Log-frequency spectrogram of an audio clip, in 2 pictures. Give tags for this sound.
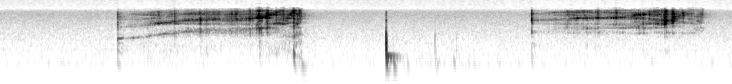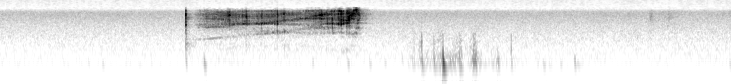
metal; slide

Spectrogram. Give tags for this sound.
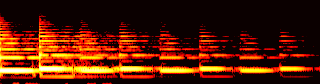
Lead; Music-Based-on-Final-Fantasy; Pluck; Sample; Synth

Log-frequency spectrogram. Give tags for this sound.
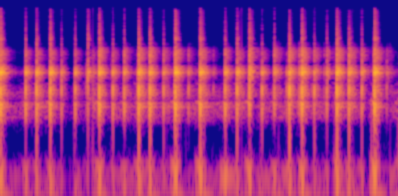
brazil; cuba; pan; Clav; delay; Percussion; afro

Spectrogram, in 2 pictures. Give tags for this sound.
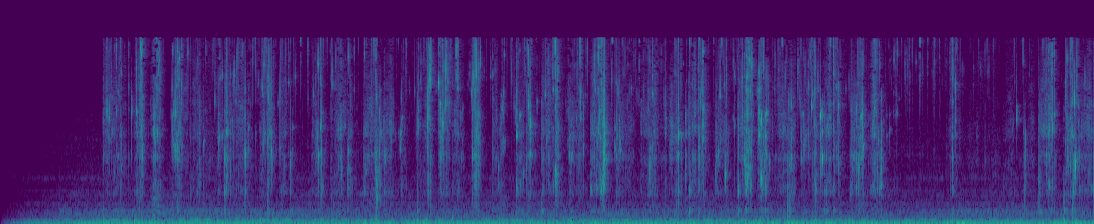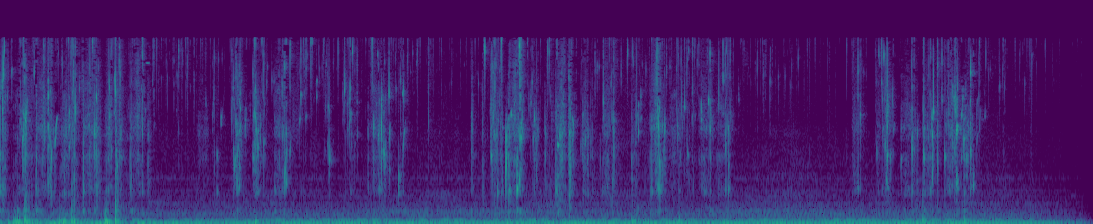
lago; estanque; agua

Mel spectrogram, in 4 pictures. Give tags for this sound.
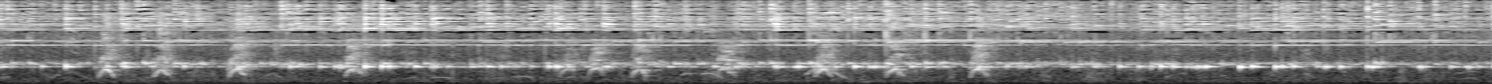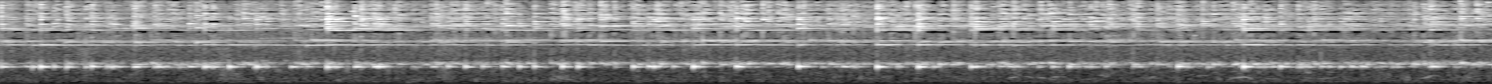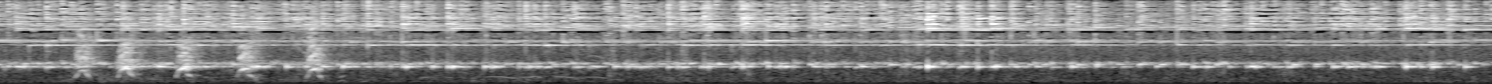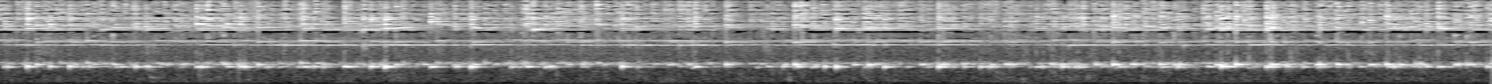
cowbell; animal; cow

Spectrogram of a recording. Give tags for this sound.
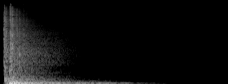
close; door; punch

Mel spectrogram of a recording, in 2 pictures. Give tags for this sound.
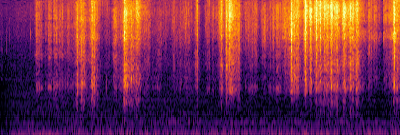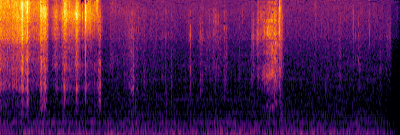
apple; sound-design; sounddesign

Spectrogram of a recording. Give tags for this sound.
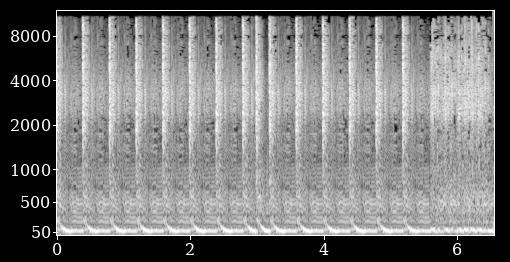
distortion; distorted; bassdrum; techno; beat; kickdrum; bass; gabber; hardstyle; hard; kick; hardcore; bass-drum; drum

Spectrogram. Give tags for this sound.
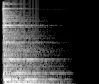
end; film; wrong; fanfare; game; movie

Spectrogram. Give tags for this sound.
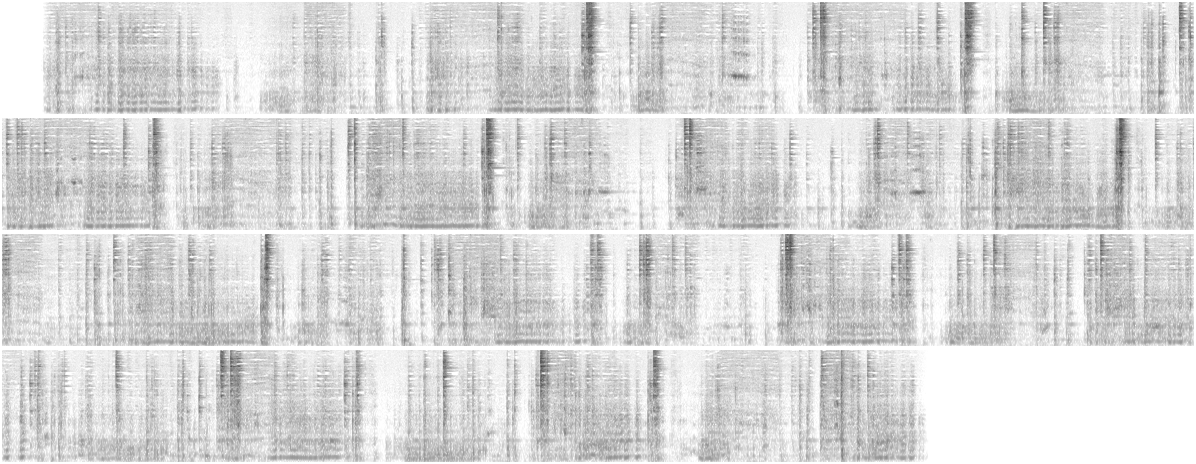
old-waterpump; mechanical; pump; metal; grind; mechanics; machinery; metallic; squeak

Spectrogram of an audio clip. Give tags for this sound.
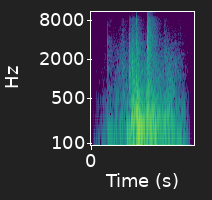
house-recording; refri; object

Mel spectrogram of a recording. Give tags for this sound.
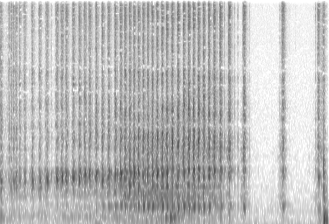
brush; hits; objects; random; scrapes; taps; thumps; variable

